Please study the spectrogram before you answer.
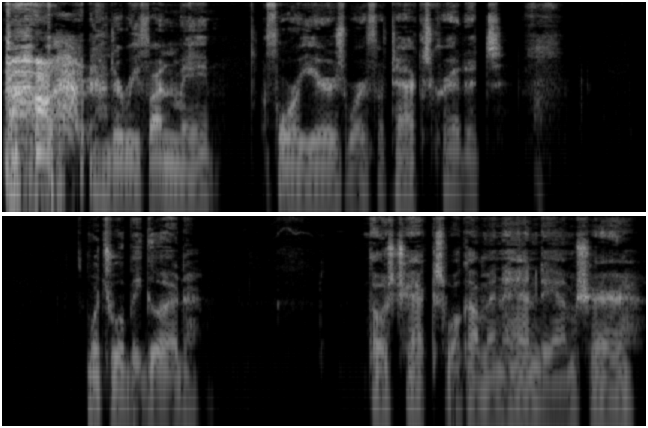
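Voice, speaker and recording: A sick man with a cough, giving a casual, rambling video update from inside his camper, halting and restarting often. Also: low voice, pushed and bright, no echo. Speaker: vlogger giving a personal update.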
